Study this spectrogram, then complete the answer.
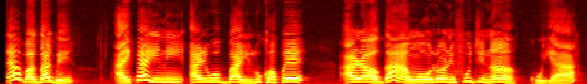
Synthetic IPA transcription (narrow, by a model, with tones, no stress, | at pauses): lɛ˦o˦˨ba˨ɡ͡ba˦ɡ͡be˨˦ | a˨i˨k͡pɛ˨˦ji˨˦nĩ˧a˧ɾi˦wo˦ɡ͡ba˧i˨lu˨˦kã˧k͡pe˦ | a̰˧ɾa˧ɔ˨ɡã˨˦a˦˨w̃ɔ̃˧o˧lo˦ɾ̃ĩ˧fũ˦d͡ʒi˦˨nãː˦˨ | ko˨ja˨˦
